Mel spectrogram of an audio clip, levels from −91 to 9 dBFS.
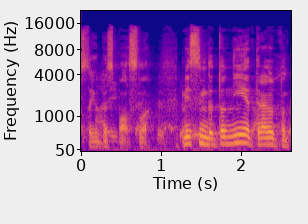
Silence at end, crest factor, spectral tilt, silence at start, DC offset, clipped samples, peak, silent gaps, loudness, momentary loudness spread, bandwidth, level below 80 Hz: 0 s; 14 dB; -4 dB/octave; 0 s; under 0.1%; under 0.1%; -6 dBFS; none; -19 LUFS; 12 LU; 16 kHz; -54 dBFS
